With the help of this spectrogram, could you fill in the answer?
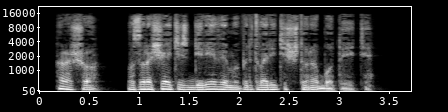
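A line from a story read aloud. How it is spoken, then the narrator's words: Quiet. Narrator (Russian): тихо сказал он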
